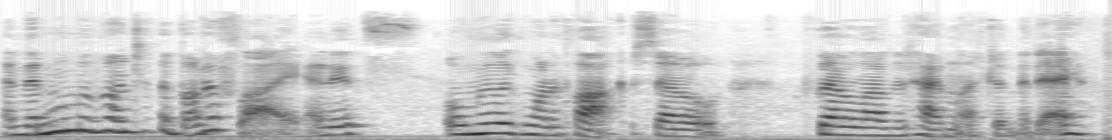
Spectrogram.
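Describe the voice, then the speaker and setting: With an American accent, a woman uses a normal speaking voice at a fairly high pitch, with ordinary pitch variation and a fairly quick pace. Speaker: crochet small business owner vlogger. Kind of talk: casual vlog narration. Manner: filler-heavy casual.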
